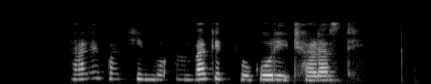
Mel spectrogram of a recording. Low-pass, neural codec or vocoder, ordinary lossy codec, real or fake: 7.2 kHz; none; Opus, 32 kbps; real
